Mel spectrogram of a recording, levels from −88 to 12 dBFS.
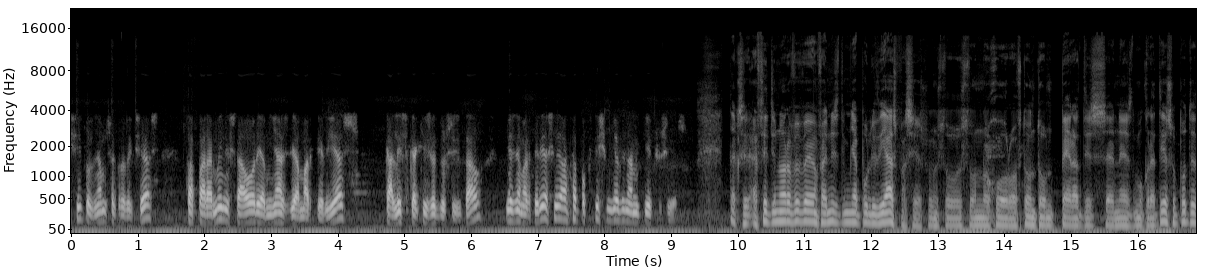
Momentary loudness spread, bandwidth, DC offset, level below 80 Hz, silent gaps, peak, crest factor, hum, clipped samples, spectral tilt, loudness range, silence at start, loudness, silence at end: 13 LU; 14.5 kHz; under 0.1%; -50 dBFS; none; -6 dBFS; 18 dB; none; under 0.1%; -7.5 dB/octave; 8 LU; 0 s; -25 LUFS; 0 s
